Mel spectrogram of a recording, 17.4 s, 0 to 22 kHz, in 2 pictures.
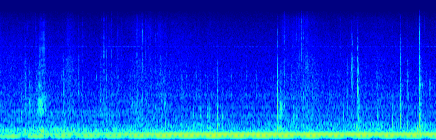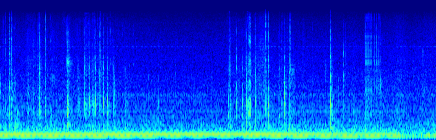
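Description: Light rustles and scattered clicks from hands peeling and pressing Velcro adhesive speaker pads onto the inside of a Schuberth C3 motorcycle helmet shell, with one sharper click about ten seconds in. A steady low hum runs underneath and stops shortly before the end.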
